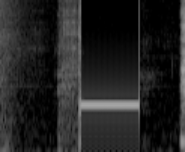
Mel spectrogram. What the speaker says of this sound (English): I was reaching for the buzzer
